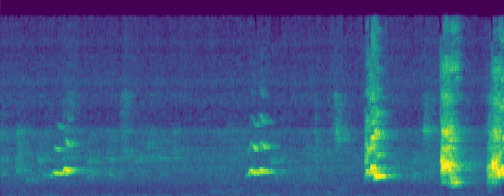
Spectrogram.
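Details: Wild Javan myna visiting an apartment in Singapore, calling its mate; short harsh chattering notes and rising squeaks come in bursts, a few spaced phrases then three loud harsh calls near the end.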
